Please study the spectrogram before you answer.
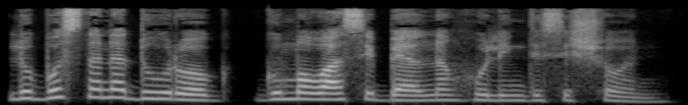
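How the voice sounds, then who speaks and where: A woman reading a scripted dramatic story as narrator, in a measured, formal storytelling delivery. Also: on the low side, darkish tone, no room sound, studio quality. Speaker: narrator of audio love stories.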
